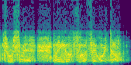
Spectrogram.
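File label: Korean damaged water mood low; speech; War Thunder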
